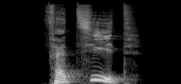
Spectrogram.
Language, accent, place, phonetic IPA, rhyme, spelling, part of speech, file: German, Germany, Berlin, [fɛɐ̯ˈt͡siːt], -iːt, verzieht, verb, De-verzieht.ogg
- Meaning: 1. second-person plural preterite of verzeihen 2. inflection of verziehen: third-person singular present 3. inflection of verziehen: second-person plural present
